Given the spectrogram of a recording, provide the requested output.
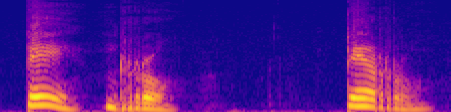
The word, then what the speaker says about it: perro: Double R also sounds like a rolling R. Ra, re, ri, ro, ru. Perro, perro.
